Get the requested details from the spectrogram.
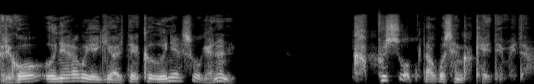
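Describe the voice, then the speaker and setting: A man's voice, fairly high in pitch, at a moderate pace with a dry, close sound with no echo. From South Korea. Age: 70s. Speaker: pastor. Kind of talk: sermon.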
